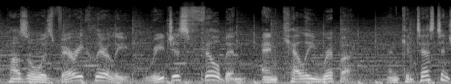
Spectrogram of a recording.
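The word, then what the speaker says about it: Philbin: The answer to the puzzle was very clearly Regis Filin and Kelly Ripa. And contestant Shane knew it. He did not, however, know how to pronounce Regis's last name. Regis Filbrin and Kelly Ripa.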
